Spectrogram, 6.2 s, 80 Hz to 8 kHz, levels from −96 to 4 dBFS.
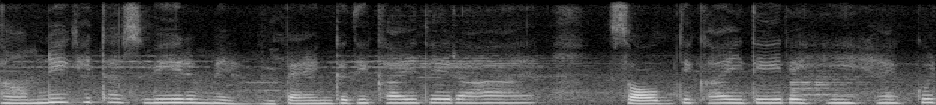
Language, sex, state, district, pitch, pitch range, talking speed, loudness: Hindi, female, Chhattisgarh, Korba, 255 Hz, 240-265 Hz, 145 wpm, -18 LUFS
